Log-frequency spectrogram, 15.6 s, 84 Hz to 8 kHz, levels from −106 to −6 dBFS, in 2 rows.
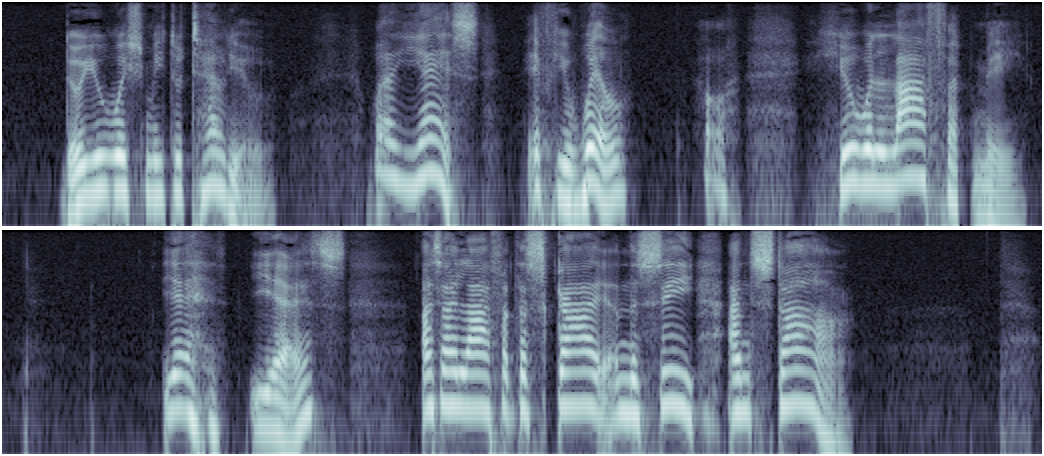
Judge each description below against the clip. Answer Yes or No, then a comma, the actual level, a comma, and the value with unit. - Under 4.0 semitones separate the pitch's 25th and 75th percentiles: No, wide, 5.4 semitones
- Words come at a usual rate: No, slow, 100 wpm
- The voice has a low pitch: No, high, 190 Hz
